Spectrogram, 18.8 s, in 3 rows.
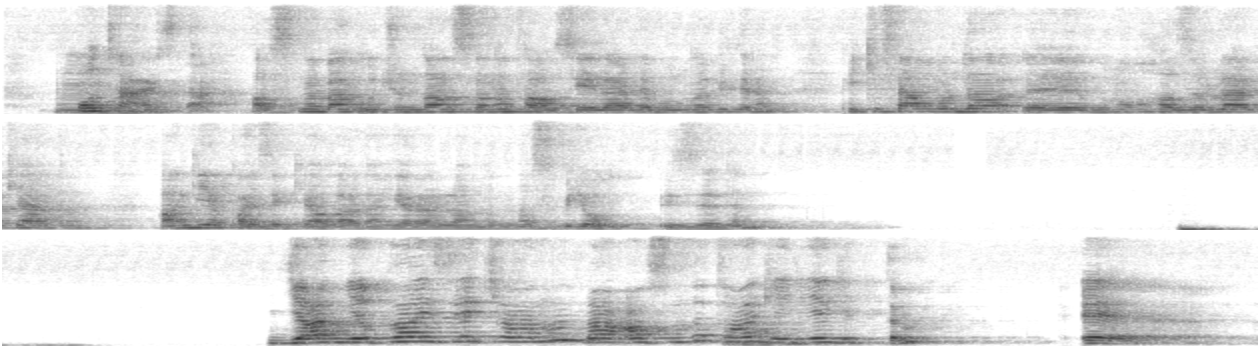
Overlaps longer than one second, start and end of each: none

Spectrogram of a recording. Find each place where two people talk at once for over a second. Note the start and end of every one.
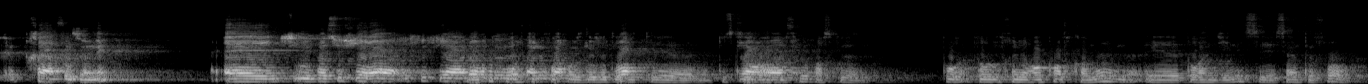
4.7-6.3

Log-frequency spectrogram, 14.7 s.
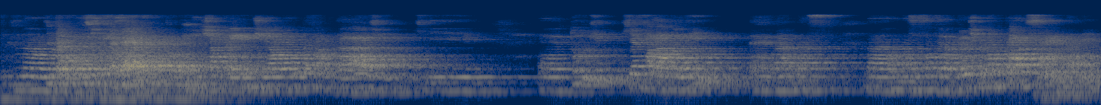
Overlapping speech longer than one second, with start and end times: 0.6-2.0

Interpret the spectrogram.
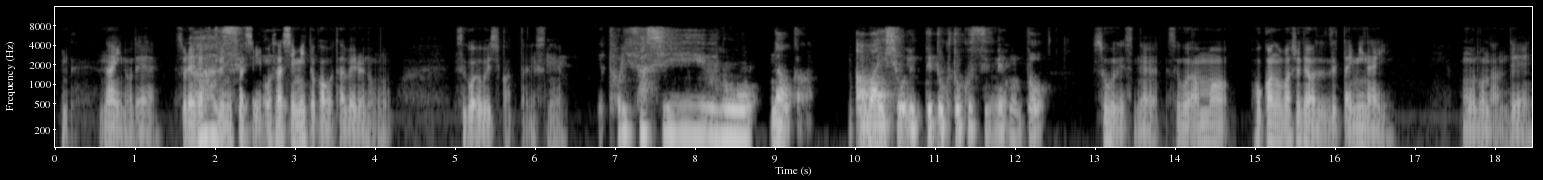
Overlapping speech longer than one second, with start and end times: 1.6-2.8

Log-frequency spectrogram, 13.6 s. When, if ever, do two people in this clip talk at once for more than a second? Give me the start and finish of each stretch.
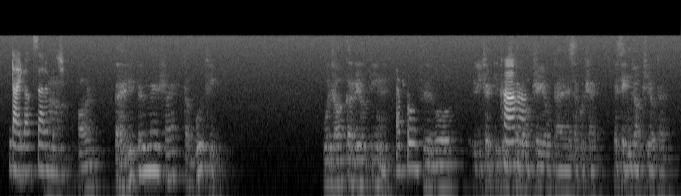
none

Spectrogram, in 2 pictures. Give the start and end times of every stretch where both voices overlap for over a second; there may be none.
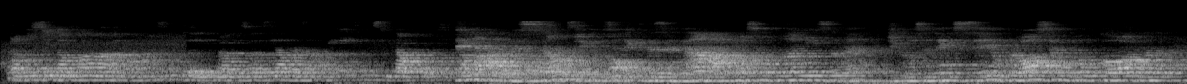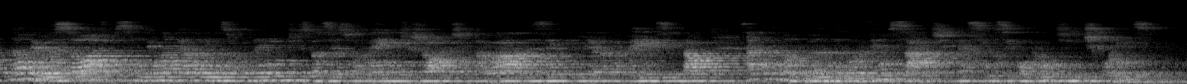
4.5-6.3

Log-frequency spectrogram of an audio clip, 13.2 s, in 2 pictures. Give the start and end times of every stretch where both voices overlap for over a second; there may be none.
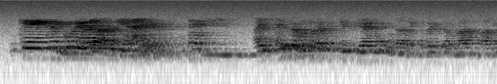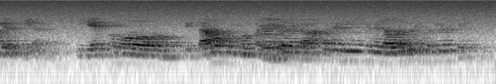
0.6-1.9

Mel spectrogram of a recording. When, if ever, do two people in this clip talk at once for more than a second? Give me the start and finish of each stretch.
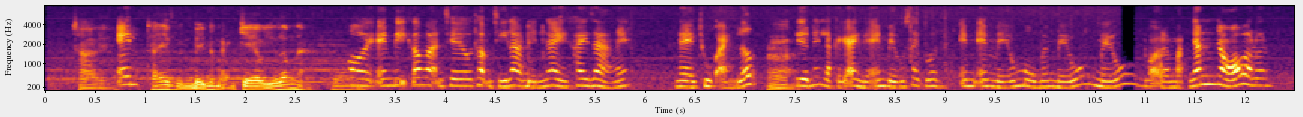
none

